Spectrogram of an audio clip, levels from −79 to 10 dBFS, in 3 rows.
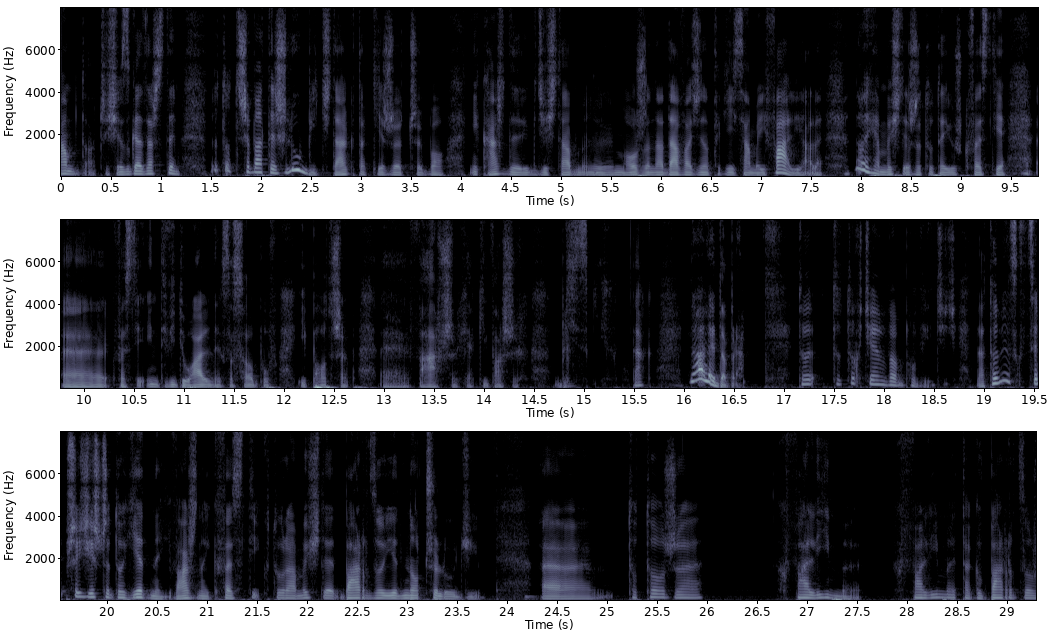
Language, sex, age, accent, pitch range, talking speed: Polish, male, 30-49, native, 95-130 Hz, 140 wpm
